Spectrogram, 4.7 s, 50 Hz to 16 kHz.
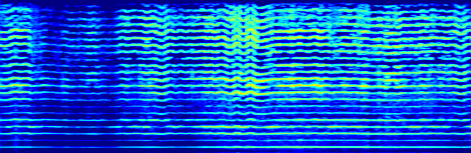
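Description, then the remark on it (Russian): A mosquito's high, thin whine, made by its wings beating 600 to 1000 times per second in flight, drones steadily for several seconds, its pitch wavering slightly as it seems to approach and grow a little louder, with no voices present. “Характерный комариный писк ни с чем не спутать, и именно так мы понимаем, насекомое приближается или отдаляется.”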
